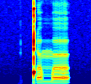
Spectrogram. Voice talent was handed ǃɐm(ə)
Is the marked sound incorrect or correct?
incorrect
